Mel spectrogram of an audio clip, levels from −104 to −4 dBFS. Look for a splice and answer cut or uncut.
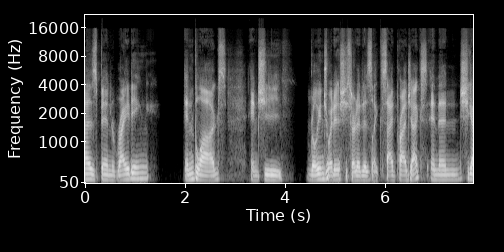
uncut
